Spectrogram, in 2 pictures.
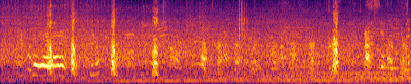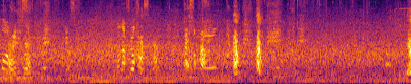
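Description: A dog growls and snarls while biting.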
